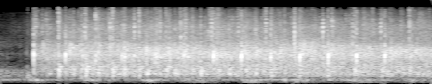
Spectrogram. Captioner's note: audience applauding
